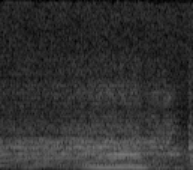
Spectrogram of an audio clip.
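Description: An Oldsmobile Calais drag racing car accelerates at a drag strip, heard as a short, moderately loud engine whine that swells and then fades away within about a second, with no voices.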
